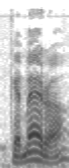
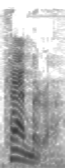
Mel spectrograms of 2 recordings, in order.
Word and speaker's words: camera: father open open again open cámara no camera it's not chimera it is camera the initials syllable wrong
